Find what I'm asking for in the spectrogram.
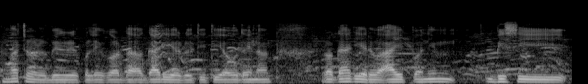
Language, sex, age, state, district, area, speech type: Nepali, male, 18-30, West Bengal, Kalimpong, rural, spontaneous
